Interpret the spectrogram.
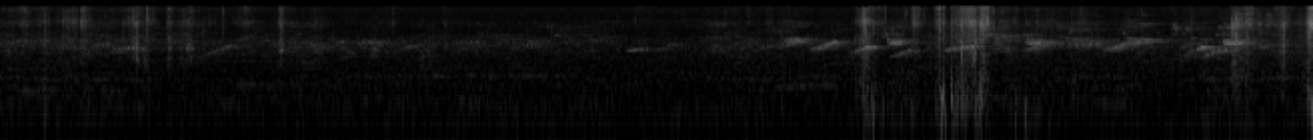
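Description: Small birds chirping, short high calls, scattered at first and busier in the second half. A few sharp clicks come about six and a half to seven and a half seconds in.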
